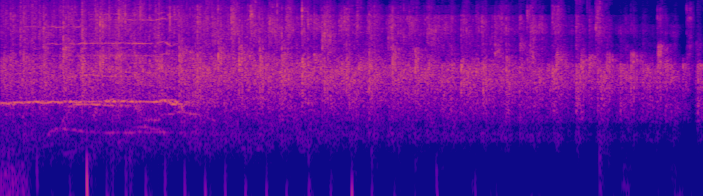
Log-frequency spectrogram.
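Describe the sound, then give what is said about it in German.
A crowd at a literary reading applauds author Mirjam Müntefering before she reads from her book, dense overlapping claps at a constant level for about ten seconds, with a few faint whistles early on and the clapping thinning slightly toward the end. “Ein Applaus für Mirjam und anders geht's immer.”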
